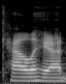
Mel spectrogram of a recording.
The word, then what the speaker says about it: Callaghan: I'm like, you say it like Callaghan.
